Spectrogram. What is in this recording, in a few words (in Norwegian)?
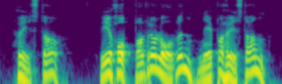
hoysta, Numedalsmål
